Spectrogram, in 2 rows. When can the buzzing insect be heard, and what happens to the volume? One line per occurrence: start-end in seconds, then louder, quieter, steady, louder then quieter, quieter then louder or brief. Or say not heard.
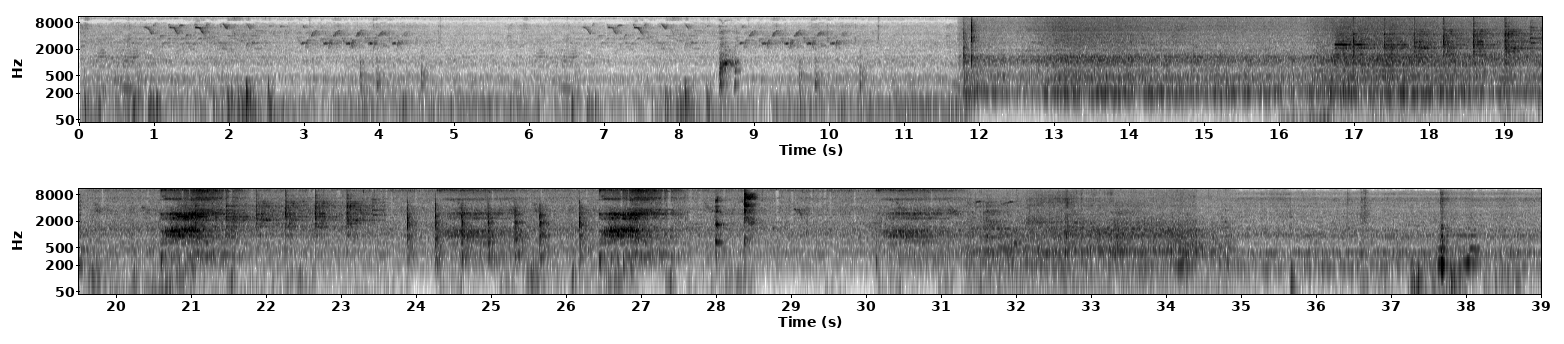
0.0-38.9 louder.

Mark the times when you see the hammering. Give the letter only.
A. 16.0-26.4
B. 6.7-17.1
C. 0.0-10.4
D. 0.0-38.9
A.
